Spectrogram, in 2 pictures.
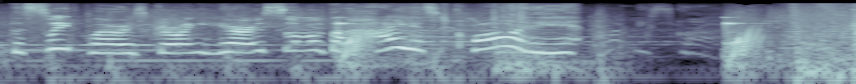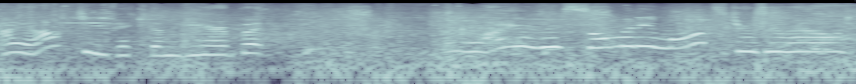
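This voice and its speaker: A gentle young church deaconess for an anime game. The voice is very high, with a polite, earnest, selfless manner. Music plays clearly behind it. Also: female voice, animated, slow pace, pauses often, heavily acted. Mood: surprised, alert. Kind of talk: anime-style video game voice acting.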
